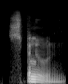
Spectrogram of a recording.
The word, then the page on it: spoon: American English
